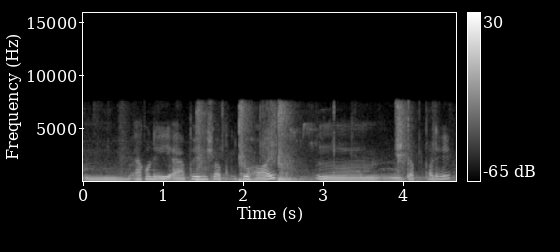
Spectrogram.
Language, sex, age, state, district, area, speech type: Bengali, female, 18-30, West Bengal, Darjeeling, urban, spontaneous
